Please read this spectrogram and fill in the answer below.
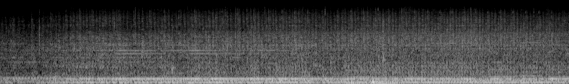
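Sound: car engine idling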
